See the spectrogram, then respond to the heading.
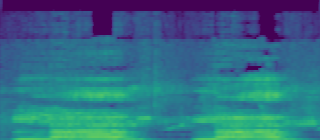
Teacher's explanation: জিহ্বার আগের কিনারা সামনের উপরে দাঁতের গোড়ার সঙ্গে লাগিয়ে লাম উচ্চারণ করতে হয়। আমাদের যে জিহ্বা রয়েছে জিহ্বার সামনের ডান অথবা বাম কিনারা আর এই কিনারা বরাবর যে উপরে দাঁত রয়েছে ওই দাঁতের গোড়া থেকে লাম উচ্চারিত হয়, যেমন লাম, লাম।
